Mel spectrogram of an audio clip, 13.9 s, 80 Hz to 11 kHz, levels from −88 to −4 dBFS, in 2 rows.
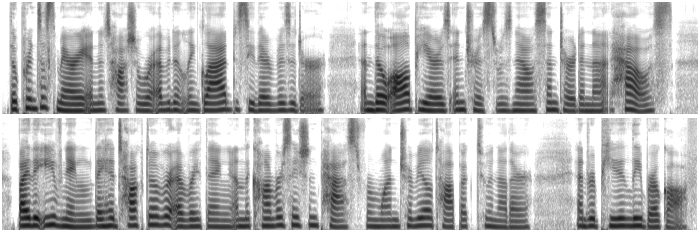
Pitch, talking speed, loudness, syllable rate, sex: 200 Hz, 195 wpm, -20 LUFS, 6.4 syllables/s, female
